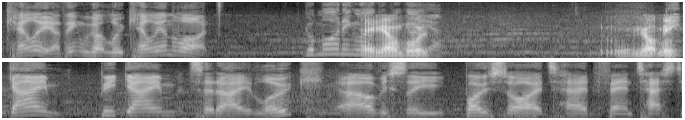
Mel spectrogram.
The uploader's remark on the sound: broadcast live from the Adelaide Motorsport Festival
